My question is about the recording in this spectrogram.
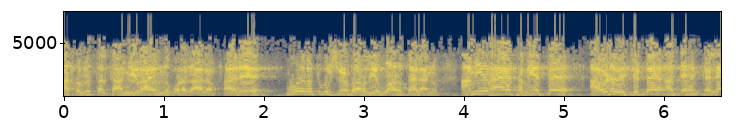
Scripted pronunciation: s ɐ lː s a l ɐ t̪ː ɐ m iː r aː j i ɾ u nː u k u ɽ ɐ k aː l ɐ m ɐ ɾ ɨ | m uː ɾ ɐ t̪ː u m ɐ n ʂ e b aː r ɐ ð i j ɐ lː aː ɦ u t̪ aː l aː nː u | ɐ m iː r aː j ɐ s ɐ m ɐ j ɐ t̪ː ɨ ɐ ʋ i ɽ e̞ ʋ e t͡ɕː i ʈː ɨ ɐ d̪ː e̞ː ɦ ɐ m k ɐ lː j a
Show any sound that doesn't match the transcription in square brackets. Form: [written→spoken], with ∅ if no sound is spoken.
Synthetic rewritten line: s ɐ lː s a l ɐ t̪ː ɐ m iː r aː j i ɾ u nː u k u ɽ ɐ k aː l ɐ m ɐ ɾ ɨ | m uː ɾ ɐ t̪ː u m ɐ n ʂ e b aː r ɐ ð i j ɐ lː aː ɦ u t̪ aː l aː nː u | ɐ m iː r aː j ɐ s ɐ m ɐ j ɐ t̪ː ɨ ɐ ʋ i ɽ e̞ ʋ e t͡ɕː i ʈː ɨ ɐ d̪ː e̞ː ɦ ɐ m k ɐ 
